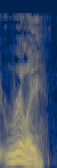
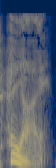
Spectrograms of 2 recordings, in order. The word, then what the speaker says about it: real: Like the word for dollar down there is R-E-A-L. Well, I would pronounce that real. It's not real. It's hei.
